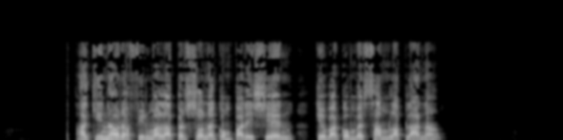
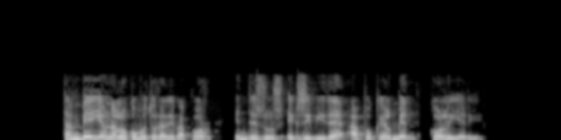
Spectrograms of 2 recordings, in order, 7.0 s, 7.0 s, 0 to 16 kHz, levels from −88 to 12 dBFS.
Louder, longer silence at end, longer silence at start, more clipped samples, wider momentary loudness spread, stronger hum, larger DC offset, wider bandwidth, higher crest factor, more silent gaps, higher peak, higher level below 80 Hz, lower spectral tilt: second, -20 LUFS vs -16 LUFS; first, 1.55 s vs 1 s; first, 0.95 s vs 0.8 s; neither; about the same, 7 LU vs 9 LU; neither; neither; first, 11.5 kHz vs 7.8 kHz; about the same, 18 dB vs 16 dB; second, none vs 2.80-2.93 s, 5.28-5.37 s; about the same, -4 dBFS vs -2 dBFS; second, -70 dBFS vs -58 dBFS; second, -3 dB/octave vs -6.5 dB/octave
